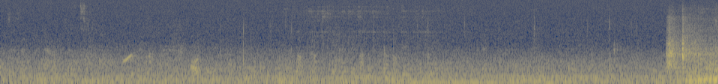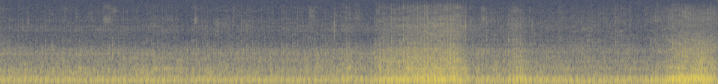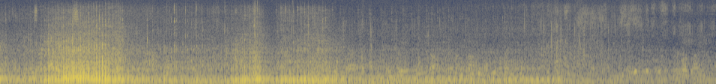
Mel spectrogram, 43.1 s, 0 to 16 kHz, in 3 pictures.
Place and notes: Berlin: Vermessungspunkt Maybachufer / Bürknerstraße - Klangvermessung Kreuzkölln ::: 17.04.2013 ::: 02:13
